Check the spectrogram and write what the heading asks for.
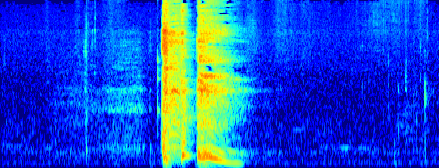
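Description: A man coughing to clear his throat: two harsh bursts back to back about a second and a half in, the second trailing off in a voiced sound that falls in pitch.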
